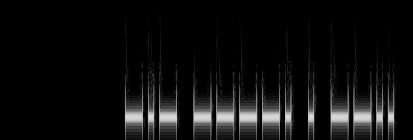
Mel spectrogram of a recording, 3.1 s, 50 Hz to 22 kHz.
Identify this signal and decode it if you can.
Morse code, heard as a keyed tone, about 28 wpm, 700 Hz. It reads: K9EZ
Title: NA SOTA Chaser Callsigns 28wpm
